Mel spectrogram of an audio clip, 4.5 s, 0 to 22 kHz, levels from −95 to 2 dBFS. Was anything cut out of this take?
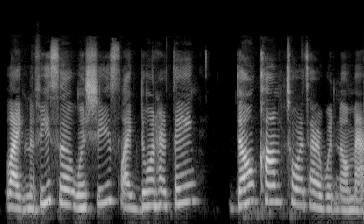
no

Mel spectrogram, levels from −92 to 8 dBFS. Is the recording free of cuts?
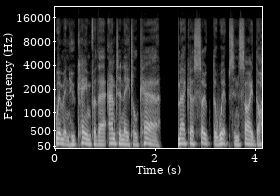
no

